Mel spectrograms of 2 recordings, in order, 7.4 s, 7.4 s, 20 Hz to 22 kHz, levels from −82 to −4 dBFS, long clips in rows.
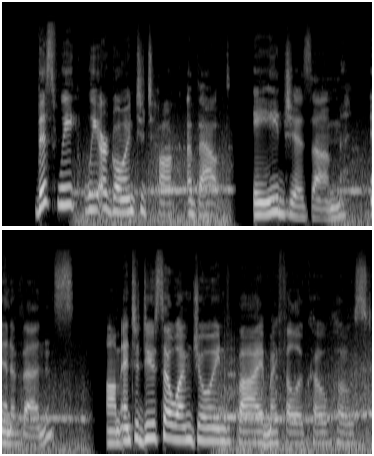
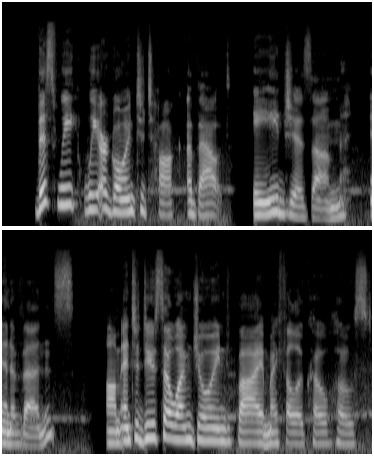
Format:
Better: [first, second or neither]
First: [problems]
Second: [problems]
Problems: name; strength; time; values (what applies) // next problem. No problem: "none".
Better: second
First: wind noise on the microphone; heavy; from 0.5 to 2.5 s, from 3.5 to 4.5 s and from 6 s on; 9 dB below the speech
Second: wind noise on the microphone; occasional gusts; from 0.5 to 2.5 s, from 3.5 to 4.5 s and from 6 s on; 25 dB below the speech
